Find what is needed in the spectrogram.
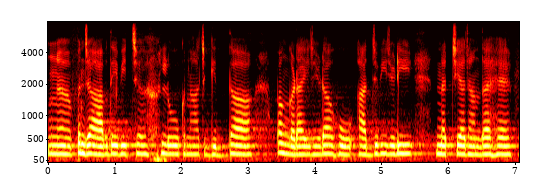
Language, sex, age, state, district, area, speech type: Punjabi, female, 30-45, Punjab, Patiala, rural, spontaneous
